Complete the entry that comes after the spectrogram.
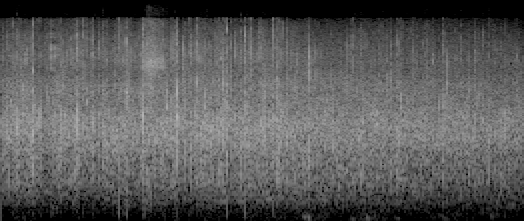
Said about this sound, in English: A very nice round of applause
